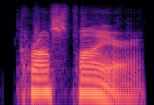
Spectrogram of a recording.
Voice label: "crossfire", American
